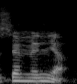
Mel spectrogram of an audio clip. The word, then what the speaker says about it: Semenya: Yeah, Caster Semenya. Yeah, that's how you pronounce it.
